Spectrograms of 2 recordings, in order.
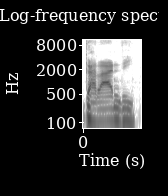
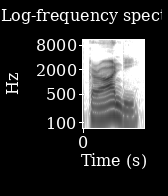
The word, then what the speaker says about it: Garandi: name to be pronounced it's not gandi it's garandi so we've got got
